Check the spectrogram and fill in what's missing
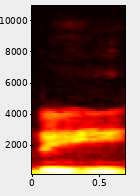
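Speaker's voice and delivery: pleading, imploring tone with "d" drawn long. In a lesson, showing how to make the word D sound imploring: imploring, stretched D. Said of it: "with an imploring tone, with a begging tone, like D".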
